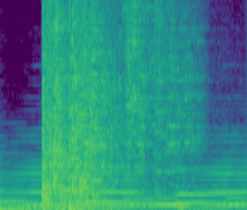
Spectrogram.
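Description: Dramatic trailer music holding low, steady tones, with a sudden sharp crash about a third of a second in whose hiss fades away over a second or so.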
